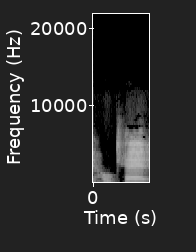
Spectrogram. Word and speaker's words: Hokett: Y'all can follow me on Instagram at Raven Hoquette. It's just my first name and my last name. My last name is spelled H-O-K-E-T-T.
